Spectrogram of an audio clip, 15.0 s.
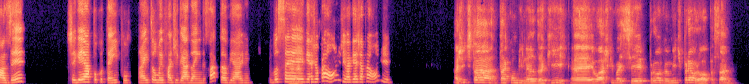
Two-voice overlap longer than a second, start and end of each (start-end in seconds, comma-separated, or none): none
